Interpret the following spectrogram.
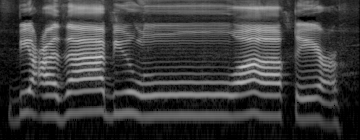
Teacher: واو دیکھنے میں ایک ہے اور پڑھنے میں دو مرتبہ پڑھا جائے گا، ایک مرتبہ با کے ساتھ ملا کر اور دوسری مرتبہ خود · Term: ادغام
